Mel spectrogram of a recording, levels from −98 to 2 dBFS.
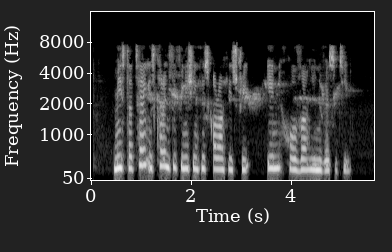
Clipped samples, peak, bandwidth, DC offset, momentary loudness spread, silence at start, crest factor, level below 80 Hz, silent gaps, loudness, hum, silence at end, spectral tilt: under 0.1%; -2 dBFS; 7.8 kHz; under 0.1%; 10 LU; 0.45 s; 16 dB; -64 dBFS; none; -18 LUFS; none; 0.5 s; -3.5 dB/octave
